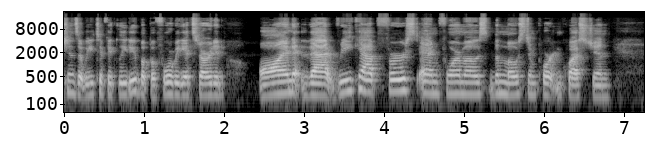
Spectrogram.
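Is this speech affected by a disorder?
No.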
